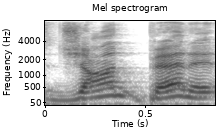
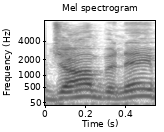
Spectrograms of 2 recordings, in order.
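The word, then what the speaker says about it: JonBenét: Night johnette P is aggravating she repeatedly says John Bennett instead of John Benet pronounced Benet if you're going to narrate a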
